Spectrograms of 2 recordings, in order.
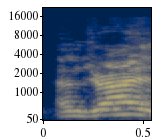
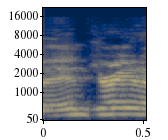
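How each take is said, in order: First: Andrade said as an-DRAY, ending in "ay"; alternative pronunciation. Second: Andrade said as an-DRAH-dee, ending in "dee"; alternative pronunciation. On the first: Fan unsure of the boxer's name, Andrade as an-DRAY. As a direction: say Andrade in two syllables, an-DRAY. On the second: Fan unsure of the boxer's name, Andrade as an-DRAH-dee. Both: Shown as a demonstration. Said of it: "I forgot how you pronounce it".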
